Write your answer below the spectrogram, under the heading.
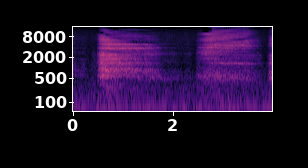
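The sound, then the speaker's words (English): Two deep breaths taken one right after the other, each a long airy whoosh lasting over a second, the first slightly louder, with no talk. “Open your heart, open your chest, breathe through your stomach, take two deep breaths.”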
